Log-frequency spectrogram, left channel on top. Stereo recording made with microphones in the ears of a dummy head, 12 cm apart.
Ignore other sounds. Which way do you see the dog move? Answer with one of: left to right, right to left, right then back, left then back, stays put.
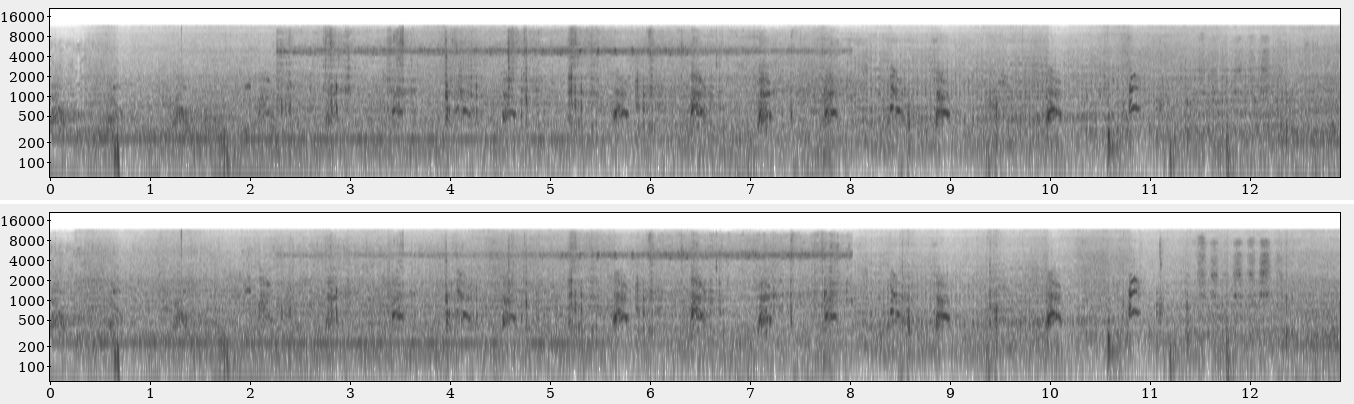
left then back.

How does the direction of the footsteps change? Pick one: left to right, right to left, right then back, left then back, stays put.
left to right.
